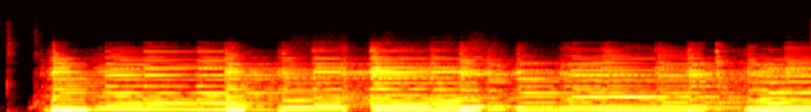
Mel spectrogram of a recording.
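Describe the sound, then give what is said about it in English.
Clean electric guitar chords ring out steadily through Tone Master and Stage amplifiers heard together, each strum sustaining with a wash of reverb, at an even, moderate loudness with no voices. “They almost sound identical other than the reverbs. Roll the reverb back a little bit on Tone Master.”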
